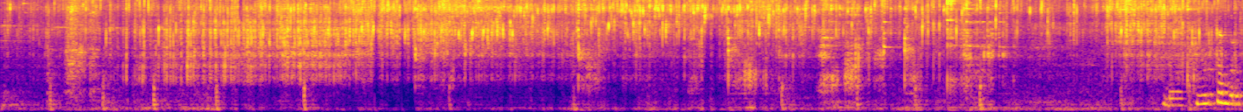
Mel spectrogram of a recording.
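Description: Urad dal frying in oil in a pan, with mustard seeds already popped for a vazhaipoo puli kootu tempering: a continuous close sizzle with stirring scrapes throughout, growing slightly louder toward the end.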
